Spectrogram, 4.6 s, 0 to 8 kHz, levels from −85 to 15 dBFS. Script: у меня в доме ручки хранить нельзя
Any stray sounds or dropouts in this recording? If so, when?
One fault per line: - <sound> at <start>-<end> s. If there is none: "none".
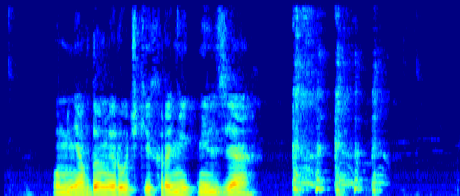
- cough at 2.9-3.9 s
